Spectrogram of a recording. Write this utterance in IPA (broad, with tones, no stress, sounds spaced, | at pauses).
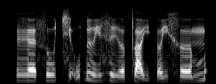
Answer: ɣ ɛ˧ s u˧ t͡ɕ ə̰˧˥ w ɗ ɨ˨˦ j z i˨˦ ə̯ t̪ a˧˩ j ʔ ə˧ j x ə˨˦ m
